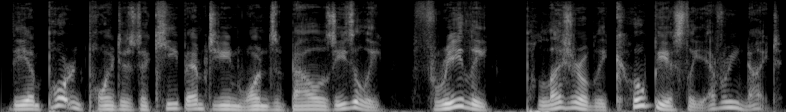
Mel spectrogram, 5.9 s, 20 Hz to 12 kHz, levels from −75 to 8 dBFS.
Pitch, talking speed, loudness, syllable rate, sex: 120 Hz, 150 wpm, -18 LUFS, 5.6 syllables/s, male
